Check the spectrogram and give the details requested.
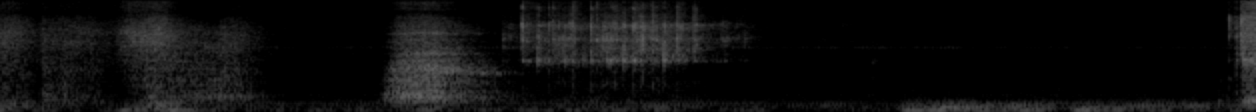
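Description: Inhaler puff with a brief hiss and breath in, amid soft room noise; inhaler taken with the chin tilted down, an incorrect technique.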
